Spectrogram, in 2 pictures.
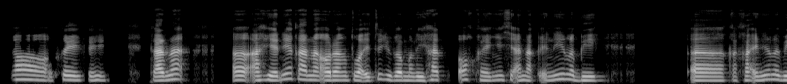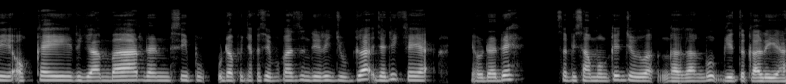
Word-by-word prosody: Oh, 220 -4 +1
oke 215 - -3 0.2
oke. 190 - -4 0.6
Karena, 190 +5 +6 0.6
eee, 200 -1 +4
akhirnya 205 +4 +1
karena 215 -3 +5
orang 195 0 +4
tua 190 -3 +1
itu 175 - -10
juga 195 -2 +2
melihat, 185 +3 0 0.2
"Oh, 220 +1 -3
kayaknya 195 +1 -4
si - - -12
anak 185 -1 -1
ini 200 +4 -4
lebih," 185 -2 -1 1.0
eee, 185 0 +5 0.2
Kakak 190 +1 -3
ini 205 +3 -1
lebih 195 -2 +1
oke 190 +2 -1 0.3
di 185 - -1
gambar 185 +2 +6
dan 180 0 +1 0.2
sibuk 190 -2 -5 0.2
udah 180 0 +1
punya 185 0 -7
kesibukan 180 0 -2
sendiri 185 -1 0
juga. 180 +5 +1 0.2
Jadi, 185 +6 0
kayak 190 -1 +1 0.4
ya - - -9
udah 165 +1 +1
deh, 215 +1 +4 0.5
sebisa 180 -2 -3
mungkin 170 +5 0
juak 170 -3 +2
nggak 155 -1 0
ganggu 160 +4 -1 0.2
gitu 165 +1 +1
kali, 155 0 +4
ya. - - -1
185 Hz, 170 wpm, -22 LUFS, 180-200 Hz, 1.0 s, Karena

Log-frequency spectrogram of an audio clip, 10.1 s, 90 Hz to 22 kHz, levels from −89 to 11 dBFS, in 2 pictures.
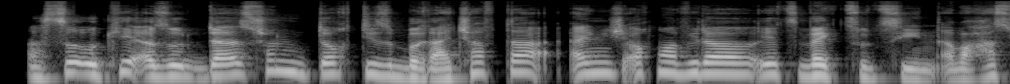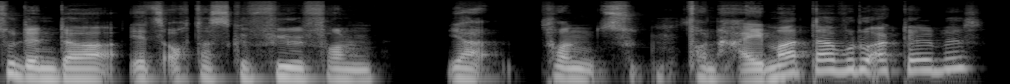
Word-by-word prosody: Ach 140 - -2
so, 180 +9 +3
okay, 165 +6 +1
also, 145 +1 +3
da 160 +5 +4
ist 175 - 0
schon 200 -5 -1
doch 175 0 0
diese 170 -3 -2
Bereitschaft 135 +8 +1
da 195 -1 +4
eigentlich 185 +2 0
auch 180 0 -2
mal 190 -2 +1
wieder 180 -2 +4
jetzt 170 -2 -1
wegzuziehen. 130 -7 +1
Aber 115 +1 -1
hast 150 0 -1
du - - +1
denn 135 -5 +2
da 125 -1 +1
jetzt 130 -1 -5
auch - - -5
das 130 0 -3
Gefühl 130 +1 -1
von 120 -3 -4 0.4
ja, 125 -2 -3 0.2
von 125 -6 -3
z - - -4 0.2
von 120 -3 -5
Heimat 130 - +2
da, 220 0 +2
wo 230 - -1
du 220 -2 -1
aktuell 220 0 -2
bist? 255 +3 -6
155 Hz, 220 wpm, -22 LUFS, 125-185 Hz, 0.4 s, da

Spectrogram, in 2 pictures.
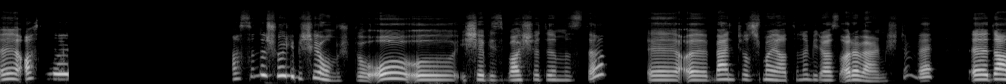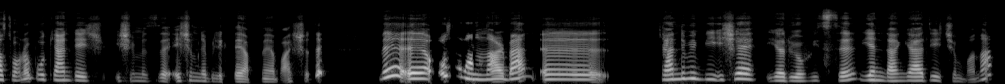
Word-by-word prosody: Eee, 245 +1 +3
aslı 485 - +3 1.6
Aslında 370 - -1
şöyle 405 -2 +3
bir - - -8
şey 290 +2 0
olmuştu, 185 -5 -2
o, 255 +6 +4 0.4
ııı, 205 - -8
işe 210 +3 -1
biz 200 0 -14
başladığımızda, 210 - -2 0.4
eee, 205 -1 +1
eee, 200 0 +2
ben 230 0 +5
çalışma 225 +1 -5
hayatına 210 +2 -3
biraz 200 -1 -1
ara 210 0 +5
vermiştim 160 - -4
ve, 175 +1 -1 0.4
eee, 225 +1 +6
daha 240 -2 +8
sonra 195 -3 -7
bu 230 - -6
kendi 200 -3 -1
iş 180 -1 -7
işimizi 160 -2 -8
eşimle 165 -1 -8
birlikte 135 -1 -9
yapmaya 130 0 -7
başladık - - -6 0.6
ve, 315 - +3
eee, 265 -9 +6
o 455 -4 +2
zamanlar 245 - +2
ben, 280 +7 +2
eee, 230 - -1 0.5
kendimin 245 +3 -1
bir 230 -3 -7
işe 245 +2 +1
yarıyor 170 -1 -4
hissi 185 +5 -4
yeniden 185 -5 -2
geldiği 180 +1 -1
için 150 -6 -14
bana, - - -7
215 Hz, 140 wpm, -24 LUFS, 185-250 Hz, 1.6 s, daha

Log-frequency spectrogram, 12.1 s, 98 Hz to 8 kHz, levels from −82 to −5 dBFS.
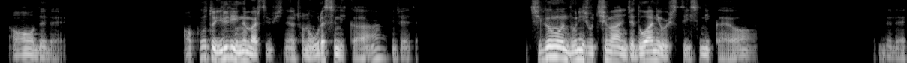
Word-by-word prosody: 어 90 +1 -5
네네. 75 -5 -11 1.7
어 - - -12
그것도 155 +1 -1
일리 145 +7 +4
있는 110 +1 +3
말씀이시네요. 85 -6 -3
저는 85 +1 -5
오래 105 - +1
쓰니까 95 - -6
이제 75 - -14 1.6
지금은 150 +4 +5
눈이 120 +4 +3
좋지만 105 0 -1
이제 85 0 -1
노안이 110 +6 +4
올 80 - -1
수도 - - -14
있으니까요. 85 -3 -9 1.6
네네. 75 -3 -16
95 Hz, 245 characters per minute, -22 LUFS, 80-115 Hz, 1.7 s, 지금은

